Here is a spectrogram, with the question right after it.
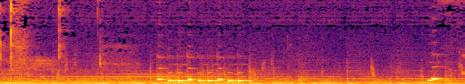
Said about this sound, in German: Ich schicke das Bild ab. Kurz danach klingelt mein Handy. Okay, es geht los. Die Gruppe ruft an.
